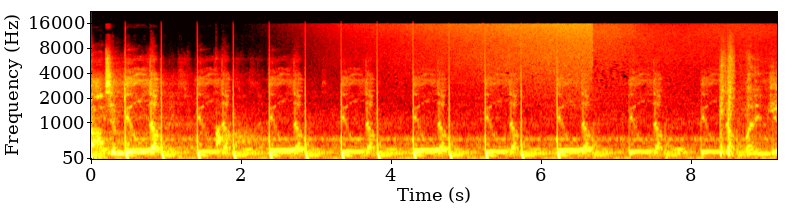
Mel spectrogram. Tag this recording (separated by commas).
outside, urban or man-made, Music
